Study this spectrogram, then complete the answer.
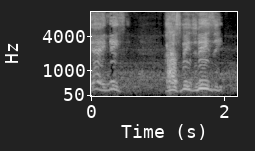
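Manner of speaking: soft, hoarse, dry, rough raspy voice. Speaker retelling a phone call from him: imitating T Boy's raspy dry voice. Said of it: "his voice was so raspy and dry".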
